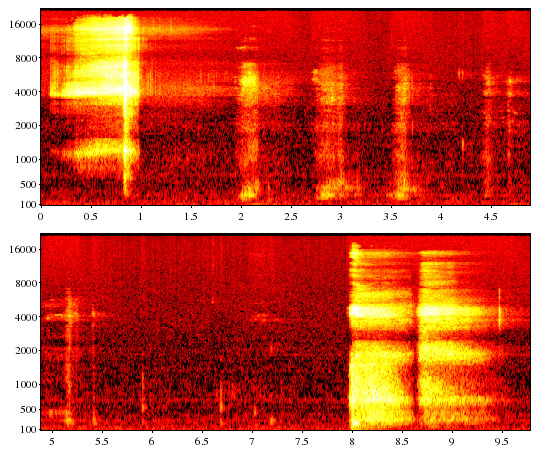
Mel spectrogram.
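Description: Soft chewing and crunching of food during a meal, a few faint mouth sounds spaced apart between louder breathy bursts at the start and near the end.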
